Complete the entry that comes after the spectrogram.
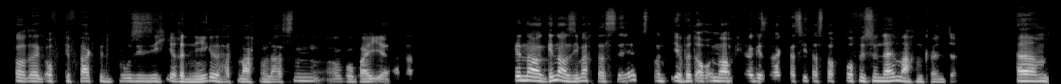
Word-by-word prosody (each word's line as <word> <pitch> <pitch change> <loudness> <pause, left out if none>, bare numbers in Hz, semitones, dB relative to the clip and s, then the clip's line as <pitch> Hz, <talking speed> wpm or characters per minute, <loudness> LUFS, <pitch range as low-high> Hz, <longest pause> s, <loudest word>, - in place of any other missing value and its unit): oder 145 -3 0
oft 150 - -4
gefragt 145 -2 -1
wird, 130 - -5
wo 145 0 -5
sie 140 -1 -3
sich 140 -1 -4
ihre 145 -4 +2
Nägel 135 +4 +1
hat 130 - -7
machen 125 -1 -1
lassen, 160 +7 -6
äh, - - -26 0.2
wobei 130 0 0
ihr 135 - -2
da - - -17
dann - - -12 1.0
Genau, 185 -4 +7
genau, 175 +5 +5
sie 140 0 0
macht 165 -2 -2
das 135 -1 -3
selbst 165 +9 -5
und 155 -2 -5
ihr 165 -4 +1
wird 155 - +3
auch 145 0 +1
immer 155 -2 +5
wieder - - -4
gesagt, 145 -1 -3
dass 150 - -5
sie - - -5
das 150 -2 -6
doch 155 -2 -5
professionell 155 +1 +2
machen 135 -7 +1
könnte, 125 0 -8 0.6
ähm 155 -1 +6
145 Hz, 215 wpm, -21 LUFS, 135-155 Hz, 1.0 s, Genau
